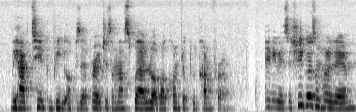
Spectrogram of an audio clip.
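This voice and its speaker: A woman with a British accent speaks in a dark, mellow tone with monotone, flat intonation. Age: 20s. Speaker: caller sharing personal story. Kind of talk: testimony.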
